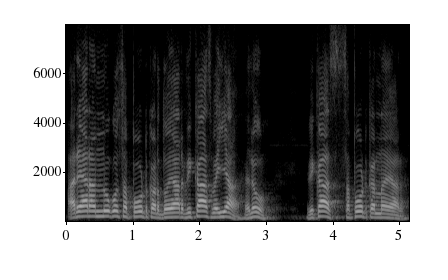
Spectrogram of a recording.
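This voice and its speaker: A man's voice: sits high, moderate pace, lo-fi sound. A young man hosting a casual live stream, joking and teasing viewers by name.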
